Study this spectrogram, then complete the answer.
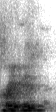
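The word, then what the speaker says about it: Crichton: didn't know existed called Kraton Avenue in Dartmouth. Uh when you look at it it seems like it says crit but it's pronounced Kraton.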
